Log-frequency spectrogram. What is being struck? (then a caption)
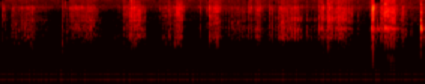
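Hollow plastic aroma diffuser shell. Fingernails and fingertips scratch and tap the smooth, curved shell of a hand-sized hollow plastic aroma diffuser, lit from inside and held in one hand. Soft, bright scratching swishes repeat at a quiet, steady level, with a few sharper clicky taps standing out near the end.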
